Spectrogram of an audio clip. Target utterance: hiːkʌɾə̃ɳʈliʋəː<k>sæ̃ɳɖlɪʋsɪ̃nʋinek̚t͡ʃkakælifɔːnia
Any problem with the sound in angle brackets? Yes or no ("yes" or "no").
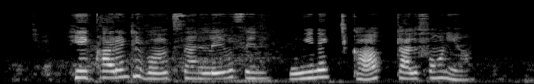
no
